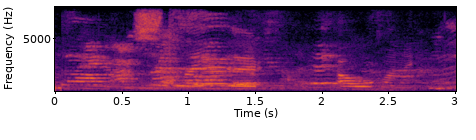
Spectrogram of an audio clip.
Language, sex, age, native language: Icelandic, female, 10, Icelandic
